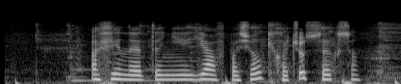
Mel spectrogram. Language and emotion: Russian, neutral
